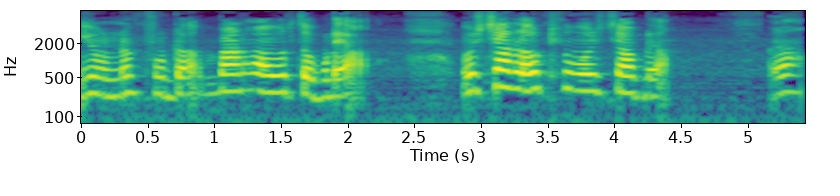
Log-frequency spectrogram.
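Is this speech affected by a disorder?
Yes: cerebellar atrophy, hereditary; familial, mother, uncle and aunt died of it, untreatable, slurred speech first, then weak hands, no medication, about ten years given; muffled articulation, tongue not nimble, listeners struggle to understand.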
